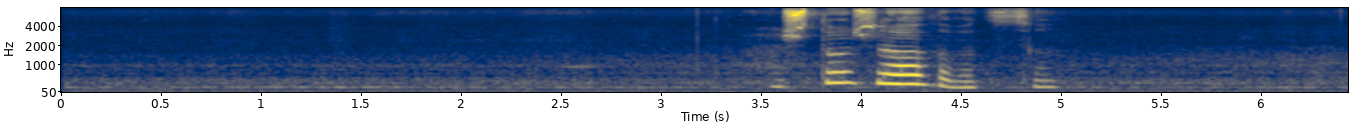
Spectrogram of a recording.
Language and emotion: Russian, sad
